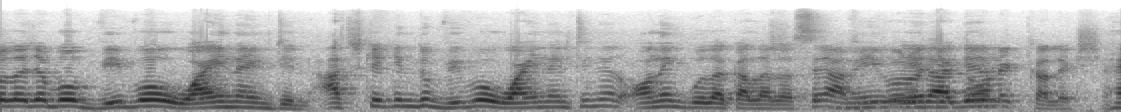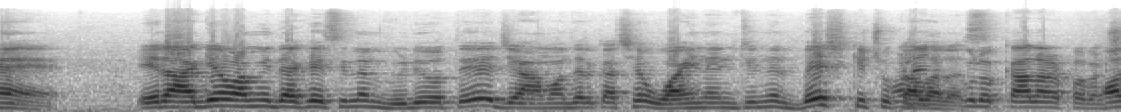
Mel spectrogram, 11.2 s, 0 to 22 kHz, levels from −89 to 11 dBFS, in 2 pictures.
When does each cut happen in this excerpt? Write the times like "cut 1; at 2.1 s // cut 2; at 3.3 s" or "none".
none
